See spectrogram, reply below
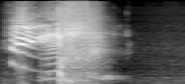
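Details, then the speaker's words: Person repeatedly saying they are about to sneeze: a quick voiced in-breath, then one sharp, explosive, hissing sneeze that fades within a second. "Oh. Gonna sneeze. I think I'm gonna sneeze again. Gonna sneeze again, I think."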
